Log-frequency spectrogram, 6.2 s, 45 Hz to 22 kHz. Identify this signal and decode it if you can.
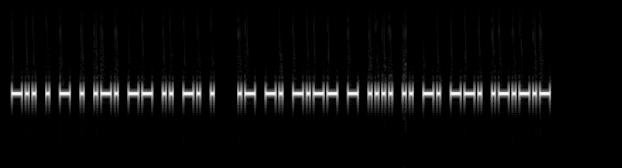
Morse code, heard as a keyed tone, about 34 wpm, 700 Hz. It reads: DETERMINE ANYTHING.
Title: Sentences from Top 1000 Words - Review Part 4 - 35wpm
